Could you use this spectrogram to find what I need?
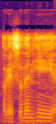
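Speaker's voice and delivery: usual speaking voice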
